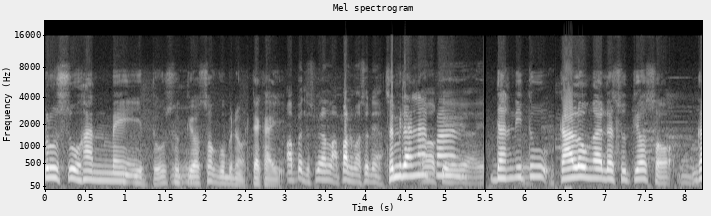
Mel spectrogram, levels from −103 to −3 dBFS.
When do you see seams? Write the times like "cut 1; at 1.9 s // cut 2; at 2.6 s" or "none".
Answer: cut 1; at 2.5 s // cut 2; at 5.5 s // cut 3; at 6.3 s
